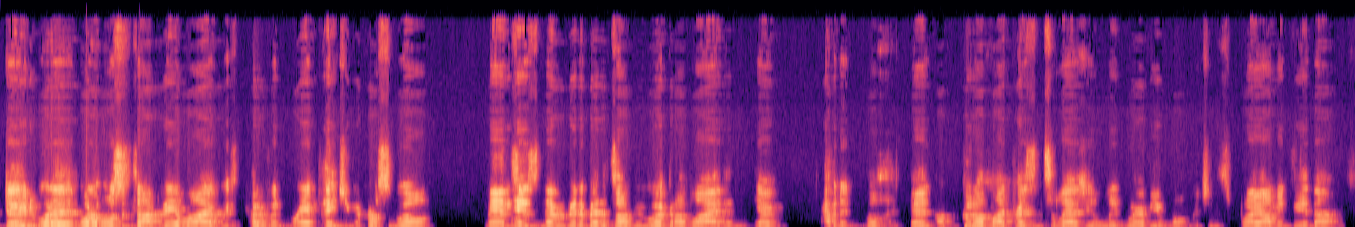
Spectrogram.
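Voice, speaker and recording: Brief: Australian man, 30s, plain-spoken interview guest, slightly raised pitch, punchy delivery. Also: steady tone, brisk, muffled recording. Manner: blunt, punchy, swears casually. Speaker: guest, SEO expert. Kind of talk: casual interview chat.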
